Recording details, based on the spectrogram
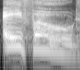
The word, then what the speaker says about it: ephod: and the correct pronunciation, according to this commentary in a way, is aphod, A-Y-F-O-D-E, aphod.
